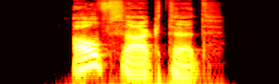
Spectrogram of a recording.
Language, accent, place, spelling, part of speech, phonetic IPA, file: German, Germany, Berlin, aufsagtet, verb, [ˈaʊ̯fˌzaːktət], De-aufsagtet.ogg
- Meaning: inflection of aufsagen: 1. second-person plural dependent preterite 2. second-person plural dependent subjunctive II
